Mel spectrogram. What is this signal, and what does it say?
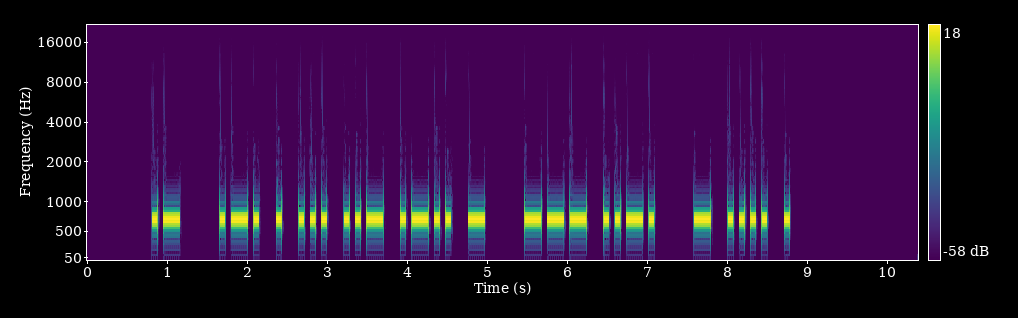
Morse code, heard as a keyed tone, about 17 wpm, 700 Hz. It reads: A RESULT OF THE
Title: Speed-Racing - Sets of 4 Words 17wpm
